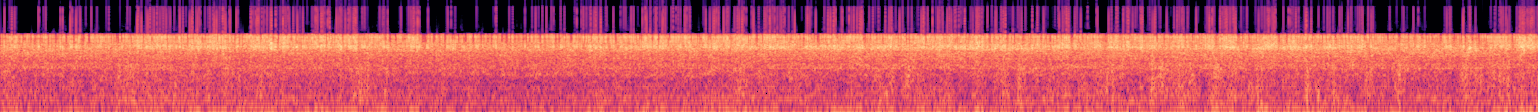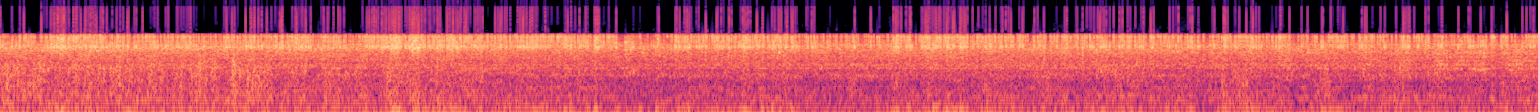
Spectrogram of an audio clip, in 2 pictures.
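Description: Steady wind noise on a camera microphone mounted on a road bike moving at race speed, mixed with road noise.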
